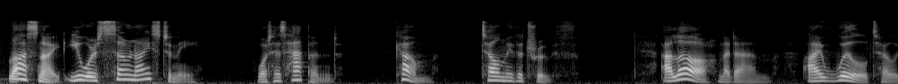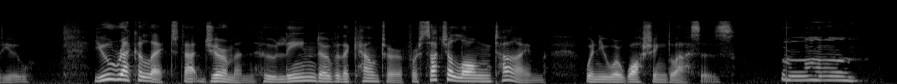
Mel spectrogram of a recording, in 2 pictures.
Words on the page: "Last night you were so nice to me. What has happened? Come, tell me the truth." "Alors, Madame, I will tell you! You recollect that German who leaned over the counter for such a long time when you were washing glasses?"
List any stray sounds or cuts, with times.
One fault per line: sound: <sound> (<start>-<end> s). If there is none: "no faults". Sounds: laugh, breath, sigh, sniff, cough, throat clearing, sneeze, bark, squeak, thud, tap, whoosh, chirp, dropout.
sound: sigh (16.8-17.7 s)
